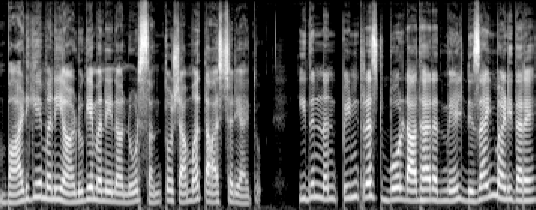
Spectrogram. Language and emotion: Kannada, surprised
